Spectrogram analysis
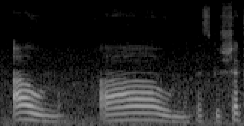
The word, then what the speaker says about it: Om: Donc qui se fait en prononçant le son OM qui se dit AOM.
